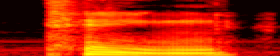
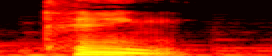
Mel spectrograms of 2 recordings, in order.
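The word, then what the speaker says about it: 听: Now, the symbol is pronounced ting in Mandarin.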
